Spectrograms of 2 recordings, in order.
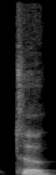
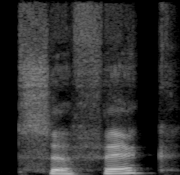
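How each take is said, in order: First: It is said with one syllable, tuk. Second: It is said with two syllables, tse-fek. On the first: This is the Bantu pronunciation. The speaker calls it right. "it's actually tuk in Bantu" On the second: This is how the reference dictionary renders it. The speaker calls it wrong. "they pronounce this word tsefek"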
